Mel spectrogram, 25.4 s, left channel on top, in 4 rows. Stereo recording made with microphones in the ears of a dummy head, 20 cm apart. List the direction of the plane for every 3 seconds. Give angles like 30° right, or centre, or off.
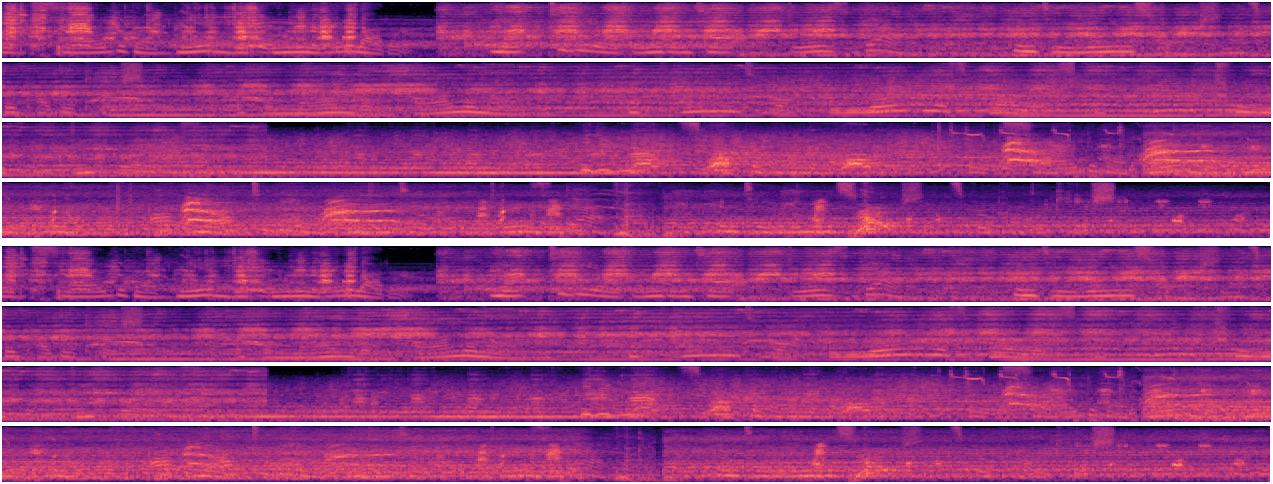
70° left, 60° left, 60° left, 50° left, 40° left, 10° left, 20° right, 50° right, 60° right.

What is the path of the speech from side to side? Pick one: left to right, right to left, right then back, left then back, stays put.
stays put.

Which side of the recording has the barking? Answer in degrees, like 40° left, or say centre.
40° left.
